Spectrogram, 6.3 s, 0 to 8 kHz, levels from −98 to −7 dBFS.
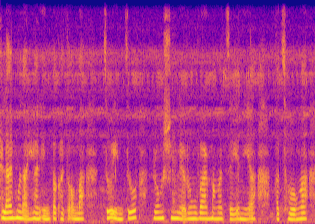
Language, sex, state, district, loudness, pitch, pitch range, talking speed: Mizo, female, Mizoram, Aizawl, -17 LUFS, 205 Hz, 200-220 Hz, 230 wpm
